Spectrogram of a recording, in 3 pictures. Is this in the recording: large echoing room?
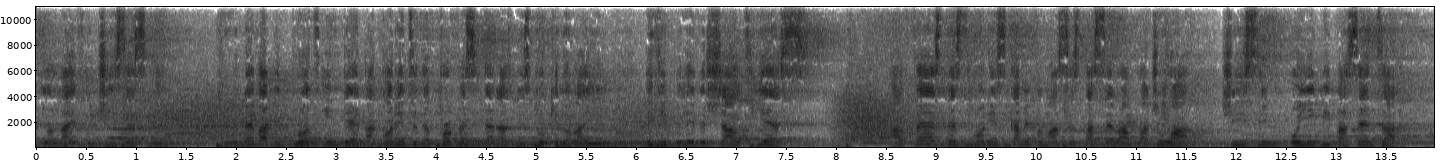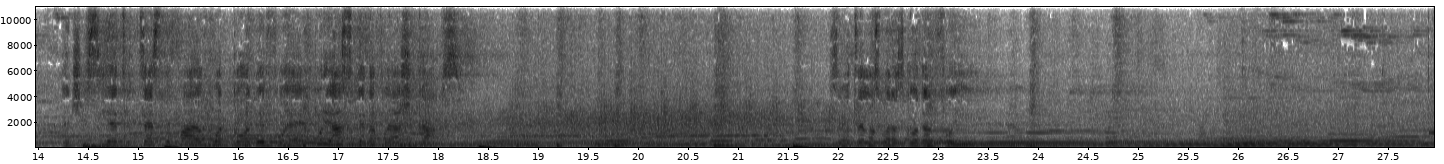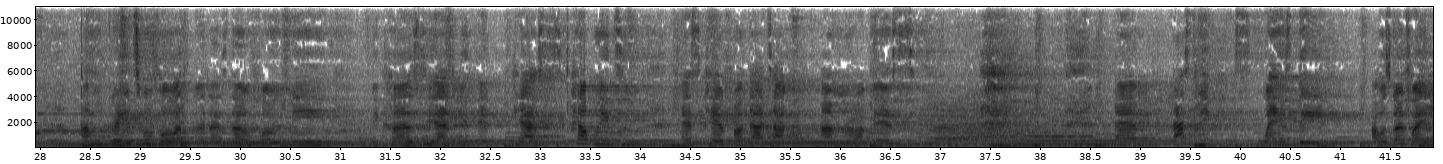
yes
